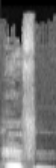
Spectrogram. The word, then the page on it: Häfen: /ˈhɛːfɱ̩/; /ˈhɛːfən/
